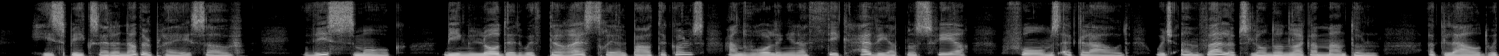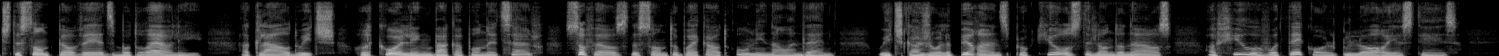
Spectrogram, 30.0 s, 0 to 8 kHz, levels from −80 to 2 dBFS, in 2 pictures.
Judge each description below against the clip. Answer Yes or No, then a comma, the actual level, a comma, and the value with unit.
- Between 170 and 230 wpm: No, slow, 135 wpm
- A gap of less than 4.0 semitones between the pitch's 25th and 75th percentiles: Yes, average, 3.4 semitones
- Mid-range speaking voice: Yes, medium, 175 Hz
